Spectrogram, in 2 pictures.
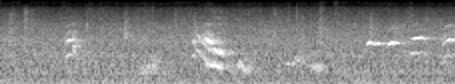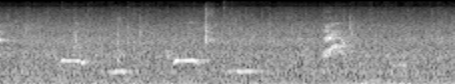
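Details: Butcherbird singing on a veranda: scattered clear whistled notes at varied pitches, some short and level, some sliding, with brief sharp chirps between them over a steady background hiss.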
